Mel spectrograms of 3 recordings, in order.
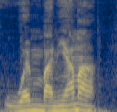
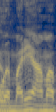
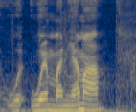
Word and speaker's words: Wembanyama: Lo que hizo Víctor Wembanyama, porque él se encarga de ponerle el acento a la última, es Wembanyama, la pronunciación que le da el propio Wembanyama decimos. Nosotros decimos Wembanyama, pero es Wembanyama.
